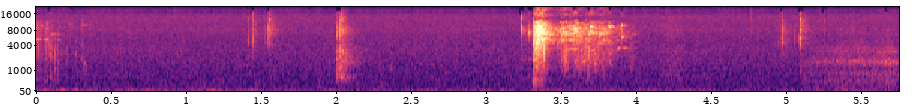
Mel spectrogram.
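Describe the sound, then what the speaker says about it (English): Minecraft glass blocks being broken, a few faint clinks early on and one brighter shattering crash in the middle, against near silence with no talk. "Now we can come up and remove the glass."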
